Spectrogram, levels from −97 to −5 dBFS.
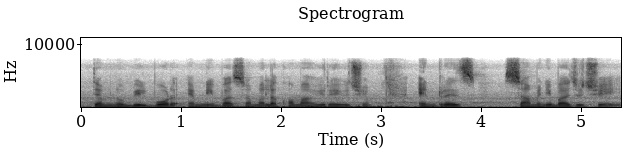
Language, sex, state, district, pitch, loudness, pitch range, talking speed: Gujarati, male, Gujarat, Valsad, 120 Hz, -19 LUFS, 105-140 Hz, 135 wpm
